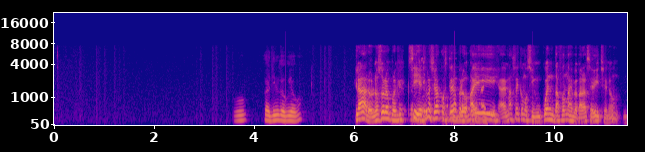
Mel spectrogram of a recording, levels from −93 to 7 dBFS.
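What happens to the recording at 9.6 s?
At 9.58 s there is a single sharp click in the speech, a thin vertical line across the spectrum. The likely cause is dropped samples: about 0.7 ms of the stream goes missing, so the waveform jumps abruptly to a later value without removing any audible sound.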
